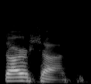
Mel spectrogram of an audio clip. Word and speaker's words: darshan: I think the idea of sitting darshan, I may be saying that wrong. Is that how you know that word, darshan? – Yes, darshan.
